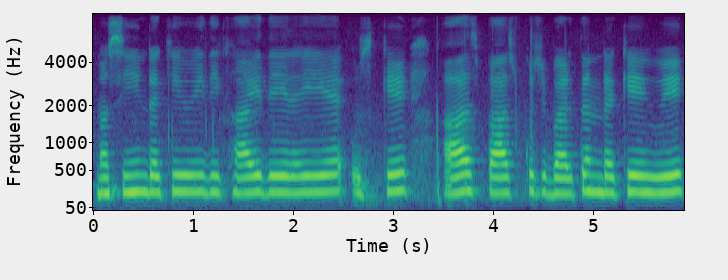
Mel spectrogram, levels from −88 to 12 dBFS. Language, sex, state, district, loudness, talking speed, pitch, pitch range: Hindi, female, Madhya Pradesh, Umaria, -14 LUFS, 130 wpm, 210 Hz, 200-215 Hz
